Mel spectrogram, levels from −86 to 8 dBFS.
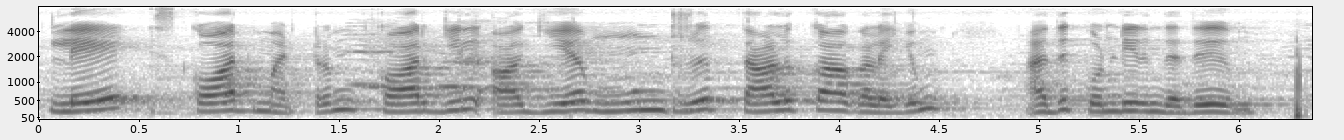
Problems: background sounds at intervals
